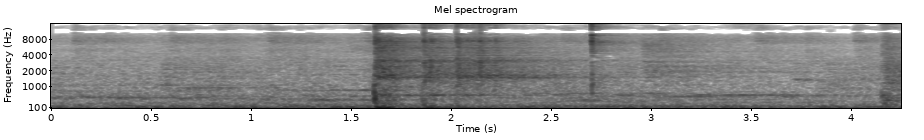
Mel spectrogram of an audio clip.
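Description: A loaded barbell with 45-lb plates is set down on the gym floor during a deadlift set, making one loud thud about a second and a half in and a smaller knock about a second later. Background music plays throughout.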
